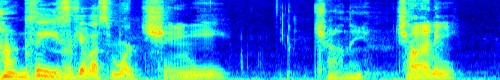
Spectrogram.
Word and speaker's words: Chani: Which is why we need to give him more time with Changi. You're still saying it. It's you're saying it wrong on purpose. How am I supposed to say it? Cha? Cha-ni. Chani. Sure.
